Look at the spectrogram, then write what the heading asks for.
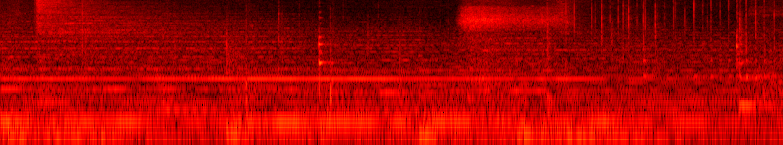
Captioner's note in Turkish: Ayak sesi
